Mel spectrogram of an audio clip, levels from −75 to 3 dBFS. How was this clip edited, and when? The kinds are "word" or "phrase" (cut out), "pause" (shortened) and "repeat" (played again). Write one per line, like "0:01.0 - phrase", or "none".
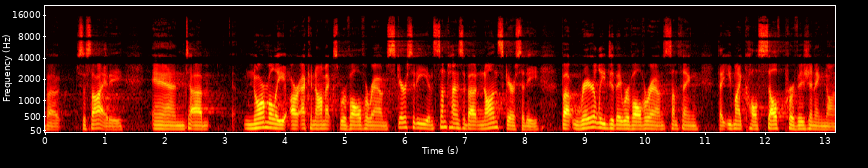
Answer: none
